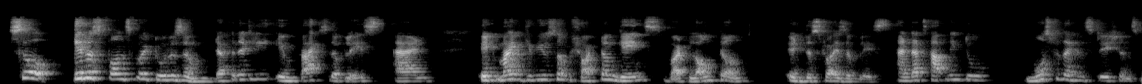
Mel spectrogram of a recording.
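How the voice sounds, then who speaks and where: A man with an Indian accent and a bright, fairly high voice answers questions on a webinar. He speaks emphatically and conversationally, like a storyteller. The recording is roomy and echoing. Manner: emphatic, storytelling with rhetorical check-ins. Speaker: webinar panelist. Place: online video webinar. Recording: roomy echo, distant from the mic.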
